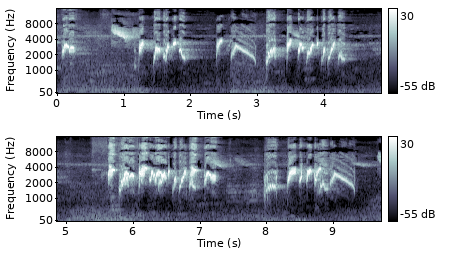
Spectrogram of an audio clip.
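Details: Newly caught red-whiskered bulbul singing during contest training: repeated phrases of bright chirping whistles with downward slurs, about four bursts spaced by brief silences.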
